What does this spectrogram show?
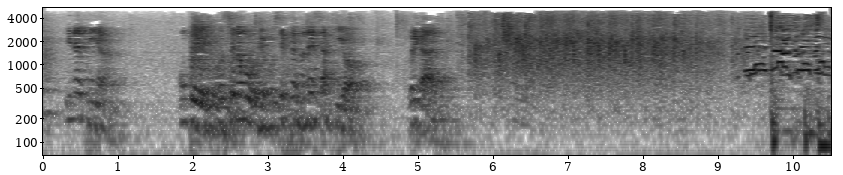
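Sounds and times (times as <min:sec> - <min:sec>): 
speech: 0:00.3 - 0:01.2, 0:01.8 - 0:05.8
audience applause: 0:05.6 - 0:09.8.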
